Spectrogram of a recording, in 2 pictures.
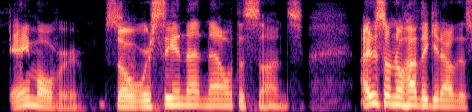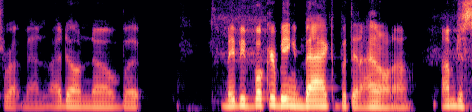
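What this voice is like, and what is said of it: Subdued, low-energy voice. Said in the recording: “my voice isn't as amped as it usually is ... you're kind of subdued”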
